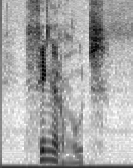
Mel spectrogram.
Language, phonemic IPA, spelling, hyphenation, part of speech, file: Dutch, /ˈvɪŋərˌɦut/, vingerhoed, vin‧ger‧hoed, noun, Nl-vingerhoed.ogg
- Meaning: thimble (sewing implement protecting the finger)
